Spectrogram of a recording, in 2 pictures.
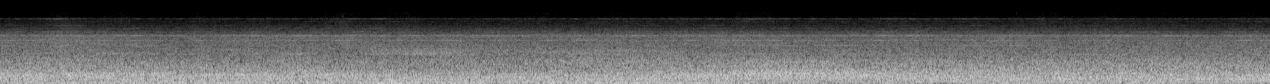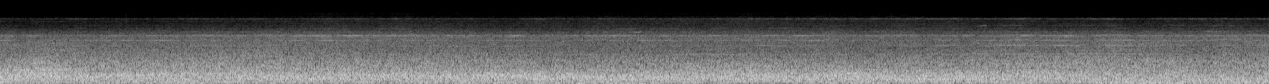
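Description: Southwest airliners landing back to back on parallel runways 23 right and 23 left at Raleigh-Durham International, a steady broadband jet roar that stays loud and continuous throughout with no talk.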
